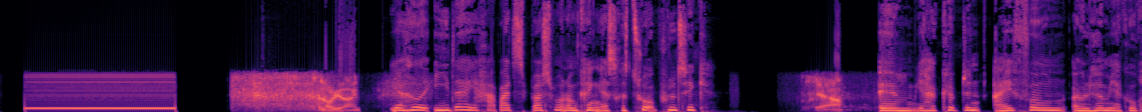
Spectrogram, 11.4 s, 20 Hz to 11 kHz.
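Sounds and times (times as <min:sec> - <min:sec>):
telephone ringing tone on a call to a shop: 0:00.2 - 0:01.8
speech: 0:03.3 - 0:07.2, 0:08.2 - 0:11.4.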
